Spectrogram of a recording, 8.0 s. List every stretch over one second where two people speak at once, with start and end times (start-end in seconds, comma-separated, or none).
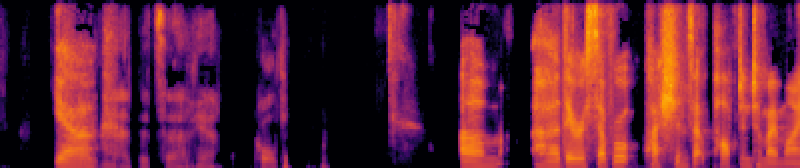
none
